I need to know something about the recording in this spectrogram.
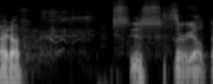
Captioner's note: Lex laughing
